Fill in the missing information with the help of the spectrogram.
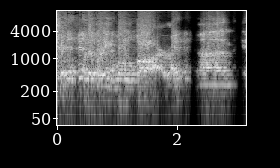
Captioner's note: laughter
